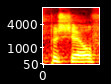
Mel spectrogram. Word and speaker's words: Pichel: Pichel? – Vince Pichel from hell.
